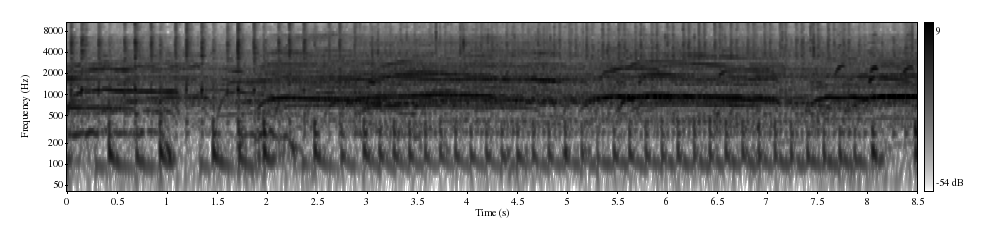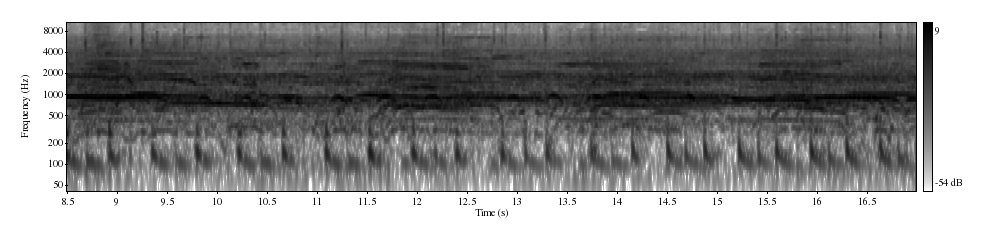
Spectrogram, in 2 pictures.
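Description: Drum beaten in a fast, steady rhythm under a crowd shouting and whooping, typical of the drumming at a kushti dangal. The shouting swells about halfway through as one wrestler lifts and throws the other.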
